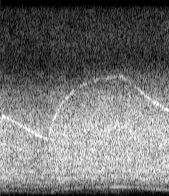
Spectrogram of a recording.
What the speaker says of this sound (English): you can just cheat by getting your drill like that and just drilling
